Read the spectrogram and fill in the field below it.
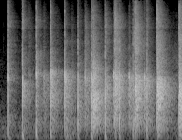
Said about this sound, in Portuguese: Hoje é meu aniversário, minha gente. Palmas para mim.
